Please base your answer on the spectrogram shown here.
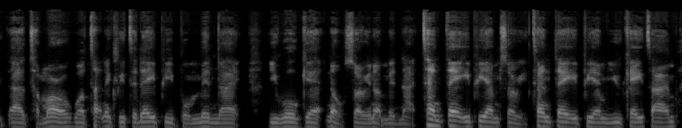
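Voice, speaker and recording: A man's voice: lowish voice, a little mellow, dry recording, studio quality. A man with a London roadman accent hosting a casual football fan livestream, talking in street slang and repeating himself for emphasis. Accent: London, urban slang. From United Kingdom. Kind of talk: casual live sports chat.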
